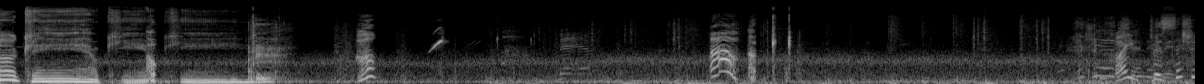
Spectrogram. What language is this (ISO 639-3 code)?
deu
